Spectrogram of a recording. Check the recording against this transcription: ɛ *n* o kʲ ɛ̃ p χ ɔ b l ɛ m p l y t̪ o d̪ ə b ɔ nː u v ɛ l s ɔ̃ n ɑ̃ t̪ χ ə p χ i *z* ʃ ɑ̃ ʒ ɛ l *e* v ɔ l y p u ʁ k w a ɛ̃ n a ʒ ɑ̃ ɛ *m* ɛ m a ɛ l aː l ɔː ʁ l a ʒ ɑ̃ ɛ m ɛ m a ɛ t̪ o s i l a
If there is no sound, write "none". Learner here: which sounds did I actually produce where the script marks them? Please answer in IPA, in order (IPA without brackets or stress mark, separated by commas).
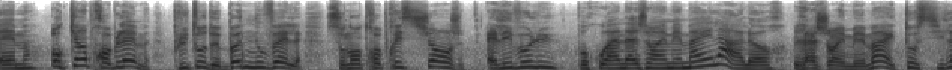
m, z, e, m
